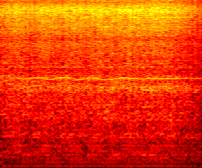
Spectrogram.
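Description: Electric mixer grinder (mixie) running steadily, its steel jar grinding a cooked onion-tomato masala into paste. The motor cuts off at the end.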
